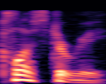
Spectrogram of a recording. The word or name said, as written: clustery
